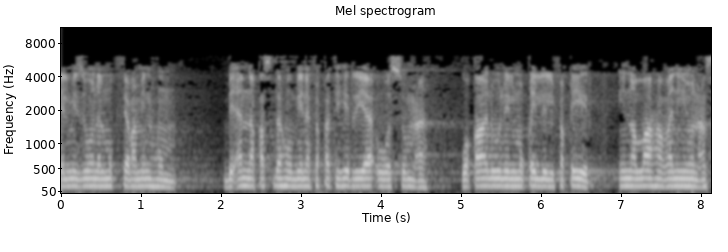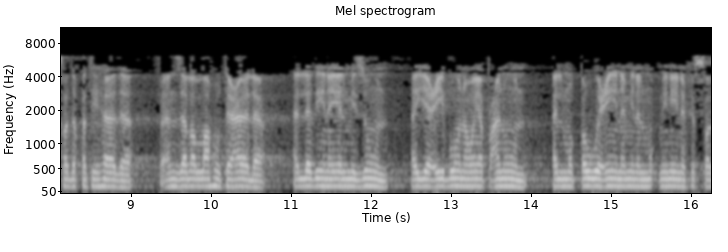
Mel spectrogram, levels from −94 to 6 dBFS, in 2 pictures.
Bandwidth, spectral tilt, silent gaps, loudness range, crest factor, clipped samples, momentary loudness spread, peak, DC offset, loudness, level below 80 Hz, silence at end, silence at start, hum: 6.4 kHz; -6 dB/octave; none; 2 LU; 14 dB; under 0.1%; 7 LU; -2 dBFS; under 0.1%; -17 LUFS; -52 dBFS; 0 s; 0 s; none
